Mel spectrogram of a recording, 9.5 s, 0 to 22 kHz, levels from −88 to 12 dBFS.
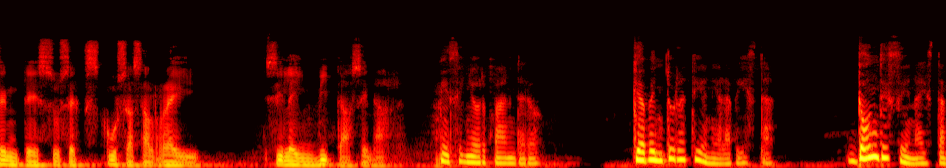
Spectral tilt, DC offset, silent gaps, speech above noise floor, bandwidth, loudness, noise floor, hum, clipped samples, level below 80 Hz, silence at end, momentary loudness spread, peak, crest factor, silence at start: -9 dB/octave; under 0.1%; 5.91-6.00 s; 34 dB; 8 kHz; -21 LUFS; -54 dBFS; none; under 0.1%; -38 dBFS; 0 s; 18 LU; -2 dBFS; 20 dB; 0 s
